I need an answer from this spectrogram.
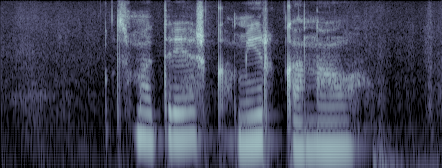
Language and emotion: Russian, sad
